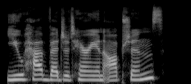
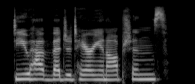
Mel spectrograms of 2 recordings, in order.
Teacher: That little, Do you? and the gentle rise in his voice made his question sound polite, clear, and confident.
